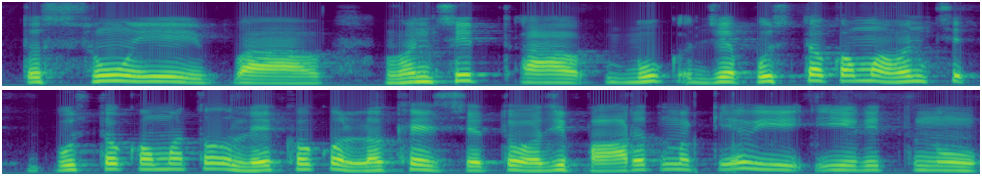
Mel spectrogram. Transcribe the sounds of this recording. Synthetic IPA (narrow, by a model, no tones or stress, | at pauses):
t̪oʃũe | ʋənt͡ʃit̪abukd͡ʒepʊst̪əkomãʋənt͡ʃit̪pʊst̪əkomãt̪olekʰəkoləkʰed͡ʒt͡ʃʰet̪oɦəd͡ʒibʱaɾət̪mãkeʋiːɾit̪nũ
